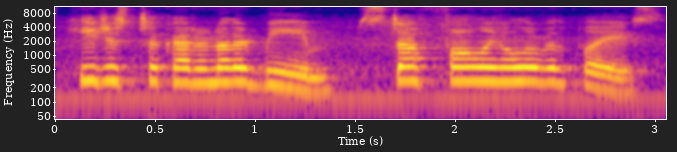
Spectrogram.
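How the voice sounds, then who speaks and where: A woman's voice: high-pitched, animated, a little fast, warm tone, pitched above the performer's own voice. A woman voicing an alarmed teenage girl miner calling urgently to her team in a storybook reading. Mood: panicked. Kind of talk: acted dialogue in a storybook reading. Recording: muffled audio, clear background hum.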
